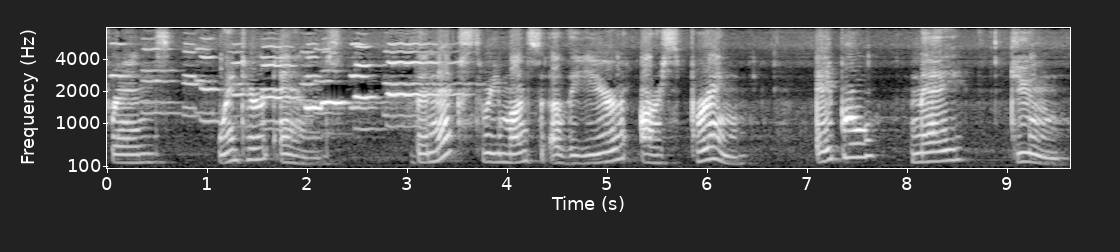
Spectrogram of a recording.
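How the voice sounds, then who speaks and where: A woman reading a rhyming children's storybook aloud, phrasing it deliberately and clearly as scripted narration. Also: medium pitch, bright, forceful tone, slight background noise, rough recording. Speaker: storybook reader.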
